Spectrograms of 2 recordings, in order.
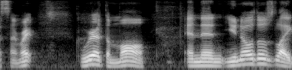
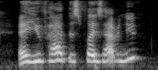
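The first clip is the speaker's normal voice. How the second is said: very high, casual, breezy, friendly nonchalant tone; 12 semitones higher than usual. Retelling how a friend casually brought up a smoothie place: imitating a nonchalant friendly tone. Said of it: "all fucking nonchalant, all friendly and shit".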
